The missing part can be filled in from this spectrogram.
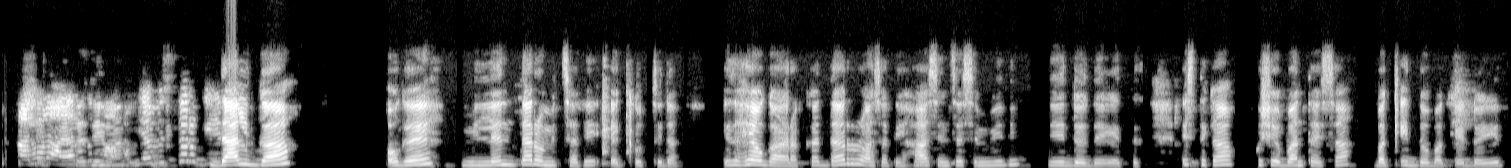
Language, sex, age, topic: Gamo, female, 18-24, government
